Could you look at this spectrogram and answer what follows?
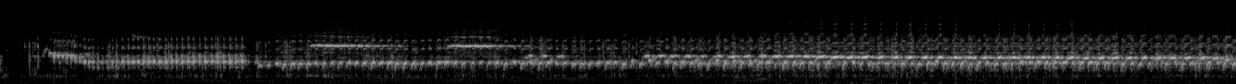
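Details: Waterslager canary from an old Belgian record: deep, bubbling water-like rolls near the low end, brief clear whistled notes, then a long sustained trill of rapid pulses building in loudness.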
